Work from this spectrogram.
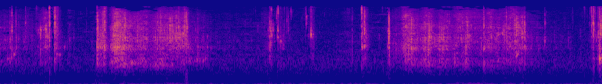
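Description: A metal spoon stirs and crushes empty pistachio shells in a small, round, hand-held metal bowl that is about half full. The result is bright, dry crunching and scraping in uneven bursts with short pauses between them, and almost no low end.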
